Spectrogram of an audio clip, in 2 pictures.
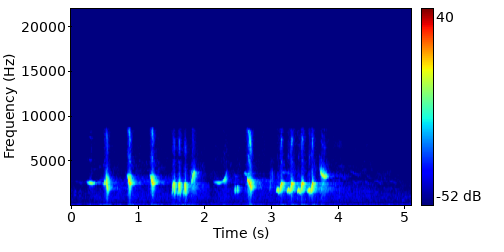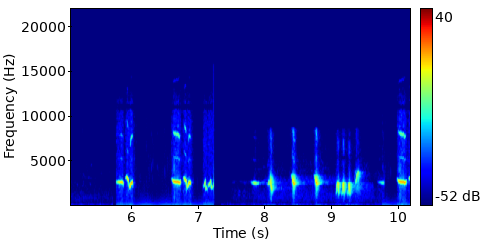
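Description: A bird chirping in quick runs of short chirps, falling silent for nearly two seconds about four seconds in, then chirping again.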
